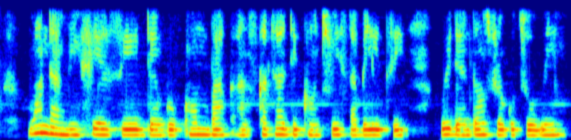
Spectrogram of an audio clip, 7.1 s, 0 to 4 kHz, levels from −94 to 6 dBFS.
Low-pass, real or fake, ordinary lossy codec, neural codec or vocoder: 3.6 kHz; real; none; none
